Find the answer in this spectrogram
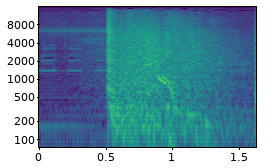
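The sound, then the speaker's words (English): Gunshots fired inside a dark house: a sudden loud blast with a long, noisy decay, then a second sharp shot right at the end. “He ducks as shots are fired.”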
